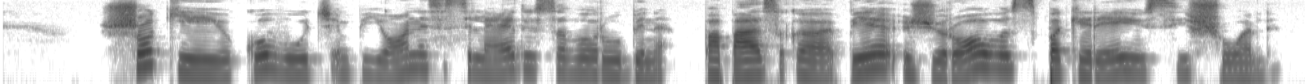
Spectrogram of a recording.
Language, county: Lithuanian, Šiauliai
